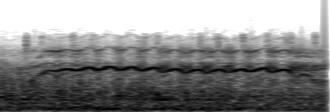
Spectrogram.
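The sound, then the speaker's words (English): A skittish horse giving its rider trouble gives one long, loud, quavering whinny lasting over a second, its wavering pitch riding above a dense, rough background noise. “was having trouble with her horse. Oh, boy, steady now. Oh, you spooky devil.”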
